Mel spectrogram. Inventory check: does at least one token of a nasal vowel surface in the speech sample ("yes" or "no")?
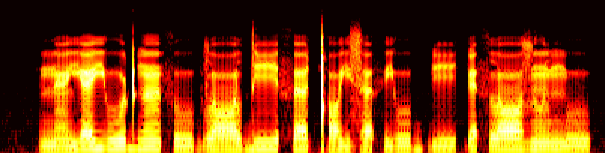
yes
